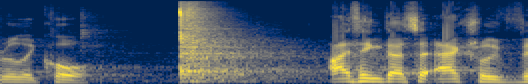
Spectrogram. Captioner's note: metal door slams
